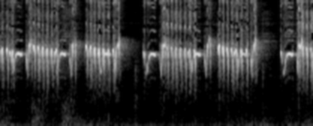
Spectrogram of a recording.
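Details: Female prinia sounding off to get males singing: dense, almost nonstop phrases of rapid rattling pulses, each punctuated by a high, slurred hook note, with only brief gaps.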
